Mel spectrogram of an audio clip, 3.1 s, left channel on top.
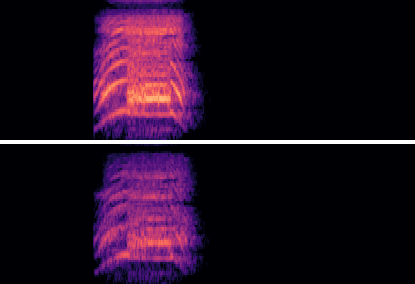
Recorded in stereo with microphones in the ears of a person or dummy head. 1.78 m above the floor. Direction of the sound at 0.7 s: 55° left (ahead or behind).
